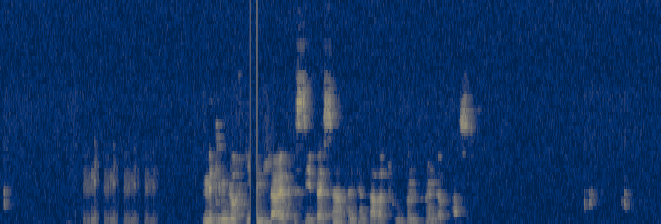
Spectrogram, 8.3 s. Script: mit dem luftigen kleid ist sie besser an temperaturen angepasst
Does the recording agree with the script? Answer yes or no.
yes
